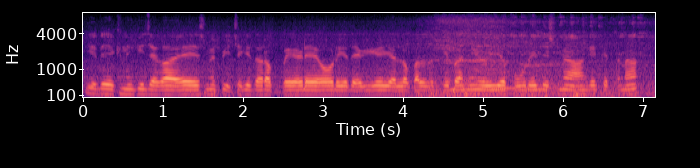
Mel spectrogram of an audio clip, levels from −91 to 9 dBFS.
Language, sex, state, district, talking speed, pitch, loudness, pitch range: Hindi, male, Jharkhand, Jamtara, 220 wpm, 120 Hz, -22 LUFS, 120-125 Hz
